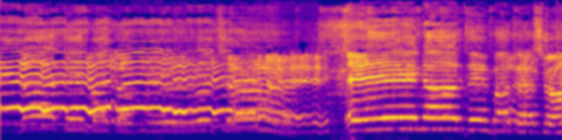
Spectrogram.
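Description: Male vocals singing a pop song, holding a long wavering note, then after a short break about four seconds in, a second long note at a lower pitch.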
